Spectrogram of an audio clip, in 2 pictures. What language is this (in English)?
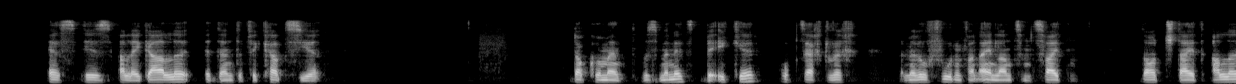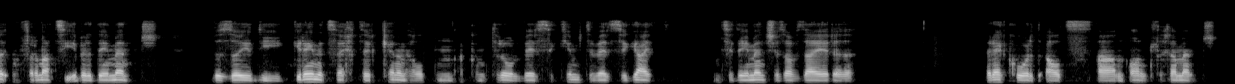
Yiddish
